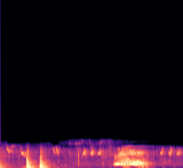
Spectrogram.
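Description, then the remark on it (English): Two firm knocks land close together on a door, loud. A short, higher-pitched warbling sound follows, with quiet background noise throughout. “get the door? Will you get it yourself, baby?”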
